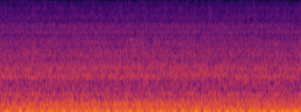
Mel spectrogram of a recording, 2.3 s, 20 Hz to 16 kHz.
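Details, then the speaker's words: Ford F-150/Expedition/Navigator 5.4L 3-valve V8 after replacing cylinder 7 coil pack and spark plug for idle misfire (P0300, P0307): quiet even idle, steady tachometer, no skips; fix worked, normal idle. "yeah looking steady so I think that fixed our problem"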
